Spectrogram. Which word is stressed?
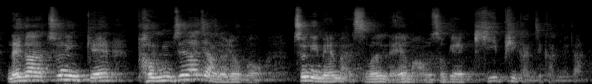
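범죄하지 않으려고. The stress is on 범죄하지 않으려고.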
